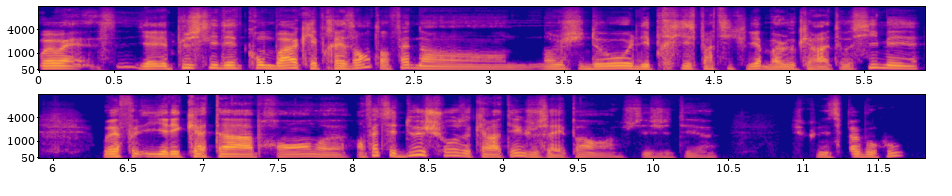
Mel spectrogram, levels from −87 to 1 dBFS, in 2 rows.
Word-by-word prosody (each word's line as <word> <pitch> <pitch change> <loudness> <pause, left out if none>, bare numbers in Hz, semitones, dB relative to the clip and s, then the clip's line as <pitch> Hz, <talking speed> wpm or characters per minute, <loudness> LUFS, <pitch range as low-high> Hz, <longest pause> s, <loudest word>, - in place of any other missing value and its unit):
Ouais, 145 0 +5
ouais, 140 -1 +2
c - - -9
il 220 - -14
y 130 - +1
avait 135 +1 +1
plus 170 +3 +3
l'idée 155 -2 +1
de - - -14
combat 150 0 +4
qui - - +1
est - - -1
présente 150 +9 0
en - - -1
fait, 165 +1 -3
dans 120 -5 -5
dans 110 +4 -11
le - - -2
judo 130 +6 +1
et - - -1
les 120 0 0
prises 135 +3 +2
particulières, 125 +3 -3
bah, 110 0 -2
le 115 +1 -2
karaté 110 -1 -2
aussi, 180 +11 0
mais 145 -5 -1 0.5
bref 140 +3 +3
il 140 - -5
y 135 - +2
a - - +5
les 135 - +6
kata 135 -2 +5
à - - +6
apprendre, 130 +1 -1
heu, 115 - -6
en - - -5
fait 190 - 0
c'est 160 - +1
2 225 +12 +2
choses, 185 -4 +3
le 145 - -2
karaté 130 +5 0
que 165 - -3
je 115 - -3
savais 95 -1 -1
pas, 125 - -8
hein, 110 -2 -7
j'étais 105 +2 -10
j'étais, 95 +2 -13
heu, 95 0 -15 0.5
je - - -15
connaissais 115 -1 -6
pas 140 - -1
beaucoup. 145 +7 -7
130 Hz, 285 wpm, -22 LUFS, 115-150 Hz, 0.5 s, les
